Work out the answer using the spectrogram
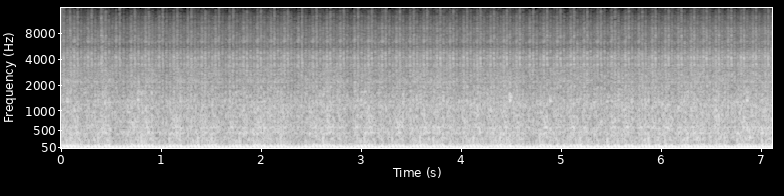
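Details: Rebuilt Minneapolis Moline 335 tractor engine, warm (gauge about 140°), tappet gaps readjusted warm: loud, deep, chuffing idle with an uneven, stumbling beat, not firing quite right; sounds like retarded ignition timing needing advance.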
